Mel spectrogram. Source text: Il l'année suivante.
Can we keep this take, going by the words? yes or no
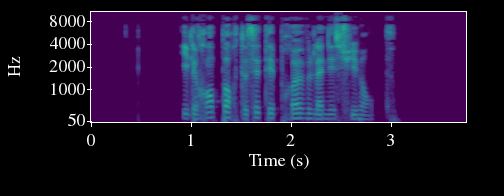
no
